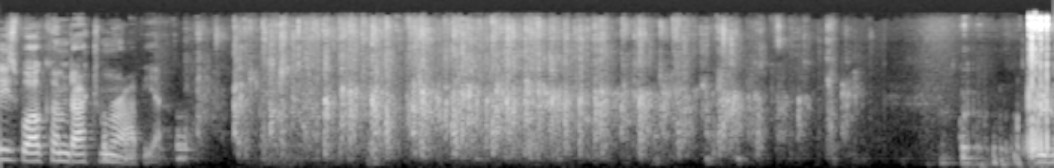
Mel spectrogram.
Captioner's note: applause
